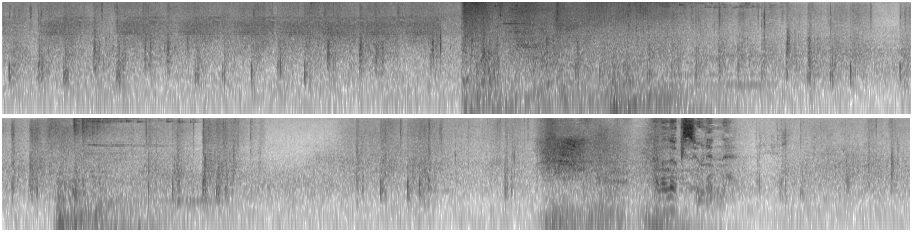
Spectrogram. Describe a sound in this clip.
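Footsteps crunch over loose rubble.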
